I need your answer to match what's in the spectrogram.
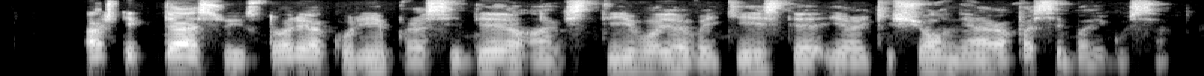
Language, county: Lithuanian, Vilnius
